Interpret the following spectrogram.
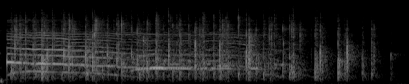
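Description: Ecamm Live's built-in applause sound effect plays through the computer: a crowd clapping, with a long whoop that falls in pitch over the first two seconds. It fades out near the end.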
